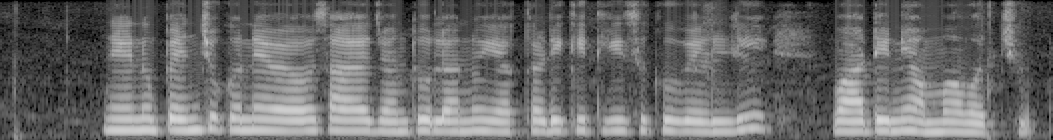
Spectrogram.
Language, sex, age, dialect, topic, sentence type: Telugu, female, 31-35, Central/Coastal, agriculture, question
